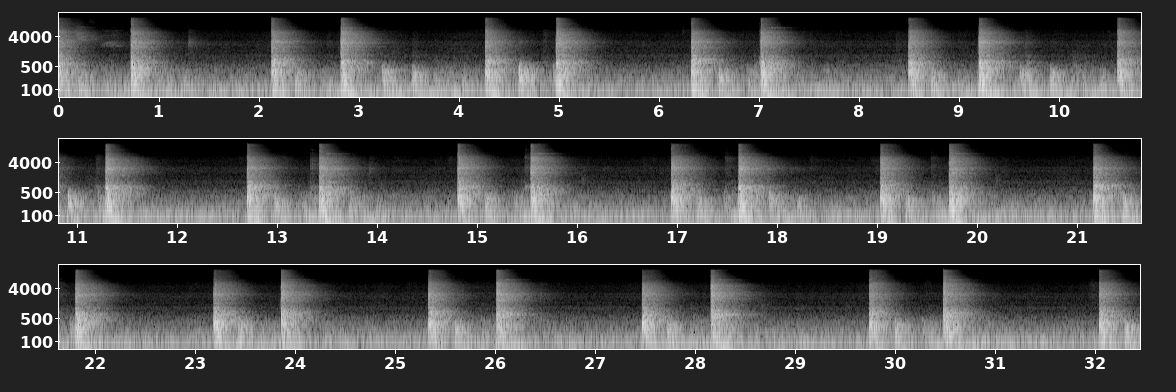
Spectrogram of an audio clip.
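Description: Rattan sword striking a pell post in repeated snap shots: sharp whacks about once a second, often in quick pairs.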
